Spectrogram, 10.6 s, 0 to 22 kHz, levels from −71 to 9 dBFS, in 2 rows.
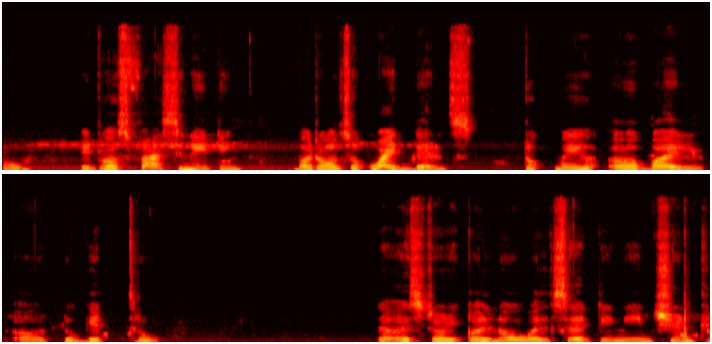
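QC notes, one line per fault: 0.00–2.22, 2.58–4.07, 4.48–4.53, 4.84–5.33 and 5.65–7.03 s, echo leak: a faint copy of the speech trails the original by 271 ms, roughly 20 to 40 dB down. It is likely a loudspeaker echo the far end's canceller missed; a fixed delay and a separate copy set it apart from room reverberation.
10.35–10.63 s, speech suppressed in double talk: the speech drops by as much as about 20 dB for roughly a third of a second, likely because the echo canceller treated the talker as echo while both sides spoke. It is a brief duck with no delayed copy, unlike echo leak.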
